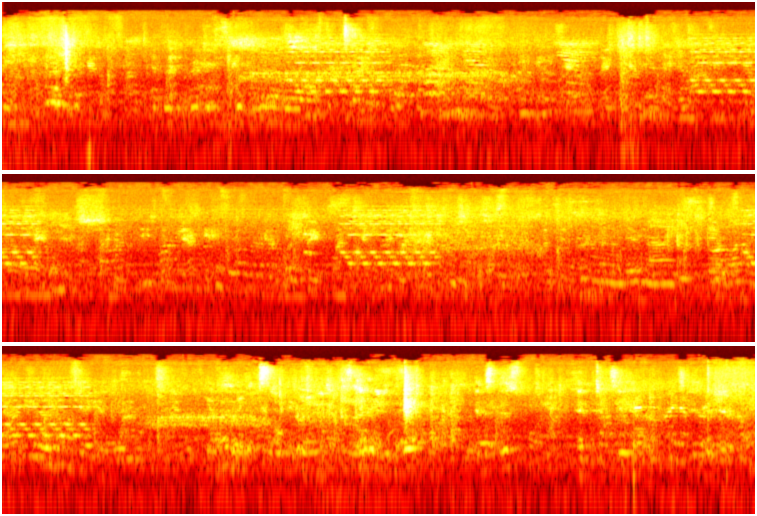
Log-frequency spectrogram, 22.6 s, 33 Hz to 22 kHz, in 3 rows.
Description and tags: ER corner2
Sitting in a corner at the hospital emergency room recorded with DS-40.
emergency, room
